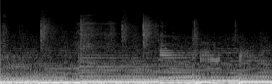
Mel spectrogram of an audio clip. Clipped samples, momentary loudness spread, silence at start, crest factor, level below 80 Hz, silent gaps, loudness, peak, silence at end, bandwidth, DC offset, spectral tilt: under 0.1%; 2 LU; 0 s; 10 dB; -18 dBFS; none; -15 LUFS; -2 dBFS; 0 s; 7 kHz; under 0.1%; -9 dB/octave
